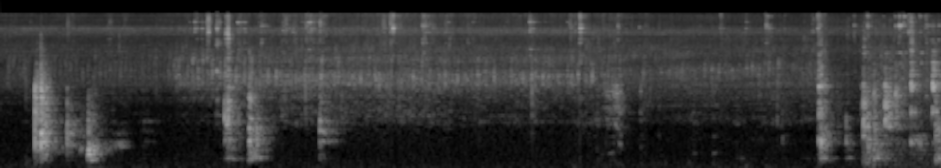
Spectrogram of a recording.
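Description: Ingredients are dry-roasted in a pan for a puja meal, with irregular scraping strokes of stirring and a faint sizzle between them, close and moderately quiet.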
